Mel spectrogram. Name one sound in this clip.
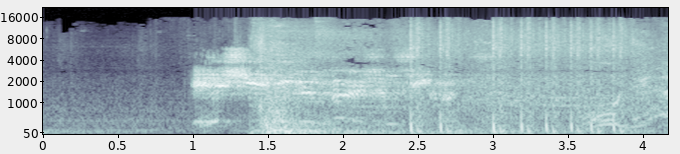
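A gun fires rapid shots close by.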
